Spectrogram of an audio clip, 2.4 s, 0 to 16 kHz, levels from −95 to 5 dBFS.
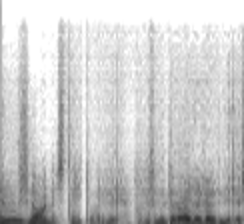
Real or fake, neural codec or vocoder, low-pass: fake; codec, 44.1 kHz, 0.9 kbps, DAC; 14.4 kHz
